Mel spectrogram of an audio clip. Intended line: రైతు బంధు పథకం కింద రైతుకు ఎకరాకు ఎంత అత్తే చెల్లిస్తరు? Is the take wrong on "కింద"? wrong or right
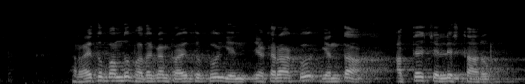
wrong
